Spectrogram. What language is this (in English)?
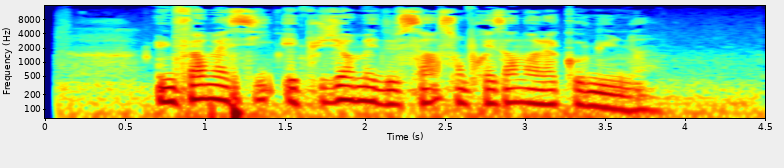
French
